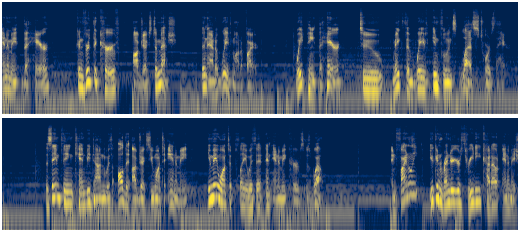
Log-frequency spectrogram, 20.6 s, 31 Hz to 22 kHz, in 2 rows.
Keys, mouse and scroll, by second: 0.6 click, 1.0 click, 2.2 click, 3.1 click, 4.3 click, 5.2 click, 6.0 click, 6.2-8.3 drag, 10.5-16.6 drag, 16.8-17.9 drag, 20.2 space.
